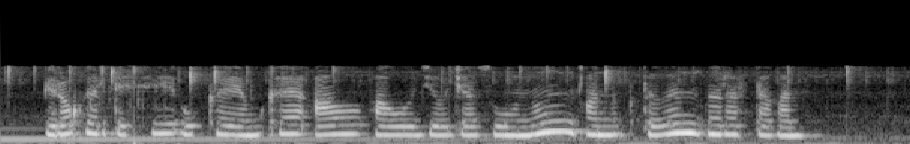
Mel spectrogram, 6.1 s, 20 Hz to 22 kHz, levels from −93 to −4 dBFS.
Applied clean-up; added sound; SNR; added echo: none; Piano + Sink (filling or washing); 15 dB; none.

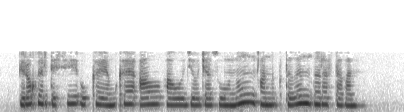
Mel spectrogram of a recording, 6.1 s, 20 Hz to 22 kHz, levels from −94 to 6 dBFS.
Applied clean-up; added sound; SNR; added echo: none; none; none; none.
